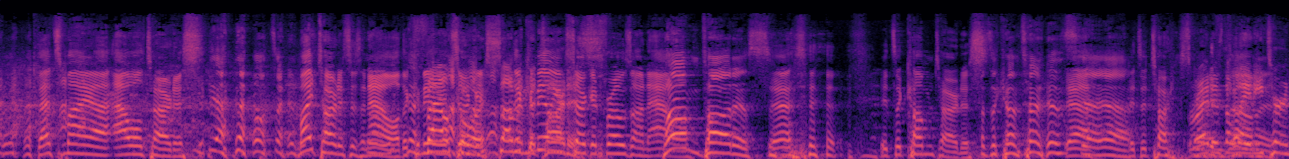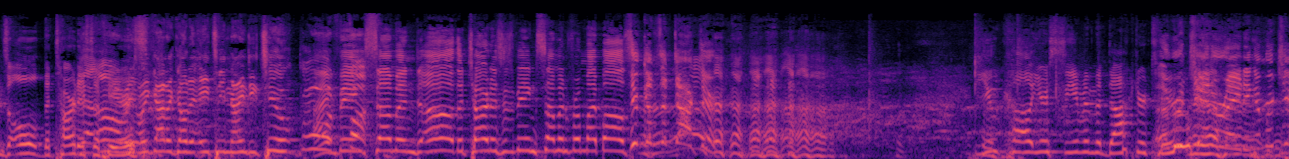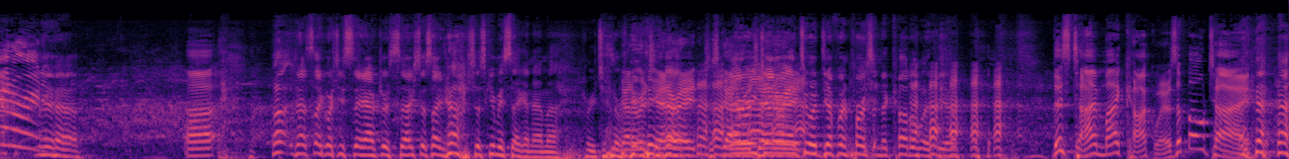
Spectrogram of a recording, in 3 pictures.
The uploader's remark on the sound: Recorded at Just for Laughs Montreal on July 30th, 2011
